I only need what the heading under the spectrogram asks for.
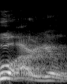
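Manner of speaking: very loud, dangerous, menacing grunt. Reading a novel aloud, voicing a man holding a machete to the narrator's neck, grunting dangerously. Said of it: "The man grunted out dangerously".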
